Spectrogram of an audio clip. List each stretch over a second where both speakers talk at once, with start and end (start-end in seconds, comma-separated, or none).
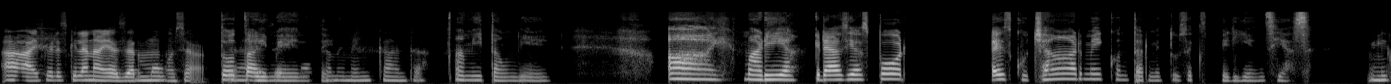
2.2-3.4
